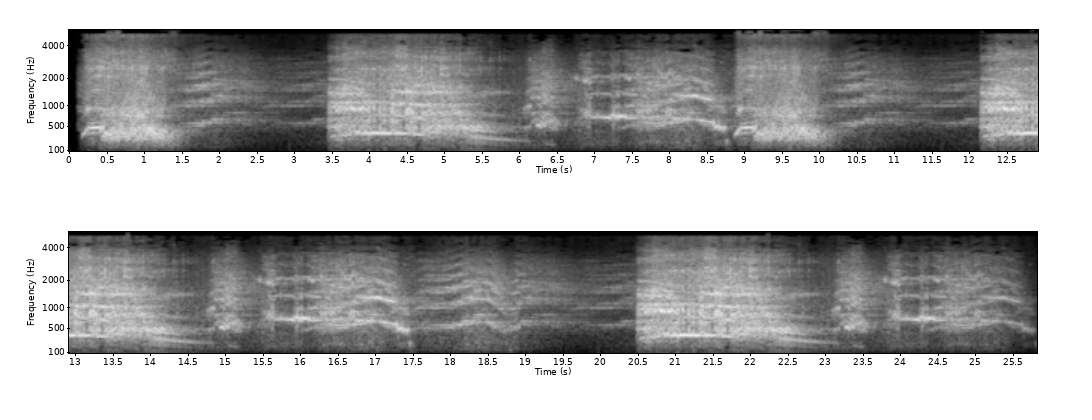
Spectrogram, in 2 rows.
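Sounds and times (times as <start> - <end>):
angry elephant: 0.1 - 25.8.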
